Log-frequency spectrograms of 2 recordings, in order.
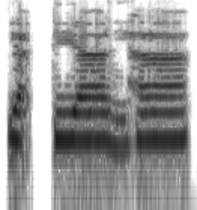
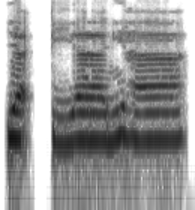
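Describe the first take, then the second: First: The stress falls on the final 'ha' syllable. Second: The stress falls on the 'ni' syllable. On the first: The pronoun becomes a separate noun, as if someone called 'her'. The speaker calls it wrong. "The incorrect performance, if we stress on حركة الها" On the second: The pronoun is part of the word: they come to her. The speaker calls it right. "The correct performance of the word is يَأْتِيَانِهَا. Stressing on حركة النون"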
